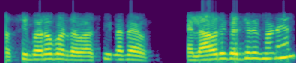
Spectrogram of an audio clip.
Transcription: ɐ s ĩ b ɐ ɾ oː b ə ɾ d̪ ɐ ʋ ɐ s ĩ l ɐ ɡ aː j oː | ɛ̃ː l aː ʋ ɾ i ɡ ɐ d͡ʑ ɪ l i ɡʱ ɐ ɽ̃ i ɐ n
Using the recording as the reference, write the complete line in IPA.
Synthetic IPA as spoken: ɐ s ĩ b ɐ ɾ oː b ə ɾ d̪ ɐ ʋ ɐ s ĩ l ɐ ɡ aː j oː | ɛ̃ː l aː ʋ ɾ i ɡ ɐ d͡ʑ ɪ ɾ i ɡʱ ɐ ɽ̃ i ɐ n

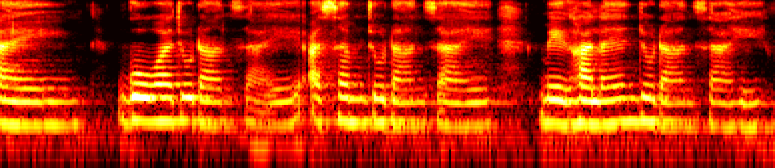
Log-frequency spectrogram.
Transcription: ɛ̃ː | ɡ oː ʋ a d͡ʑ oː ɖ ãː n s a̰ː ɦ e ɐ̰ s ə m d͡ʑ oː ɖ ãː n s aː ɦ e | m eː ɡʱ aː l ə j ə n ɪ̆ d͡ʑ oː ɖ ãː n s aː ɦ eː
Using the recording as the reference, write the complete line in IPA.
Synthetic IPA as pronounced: ɛ̃ː | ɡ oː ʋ a d͡ʑ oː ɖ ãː n s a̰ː ɦ e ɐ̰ s ə m d͡ʑ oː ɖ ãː n s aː ɦ e | m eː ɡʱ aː l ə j ə n ɪ̆ d͡ʑ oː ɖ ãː n s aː ɦ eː

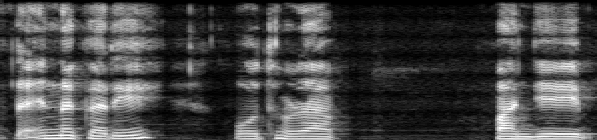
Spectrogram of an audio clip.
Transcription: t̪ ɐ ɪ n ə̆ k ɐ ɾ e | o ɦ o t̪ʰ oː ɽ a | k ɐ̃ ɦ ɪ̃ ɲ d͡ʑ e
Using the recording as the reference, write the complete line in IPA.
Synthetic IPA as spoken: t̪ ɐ ɪ n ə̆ k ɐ ɾ e | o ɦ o t̪ʰ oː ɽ a | p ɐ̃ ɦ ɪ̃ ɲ d͡ʑ e

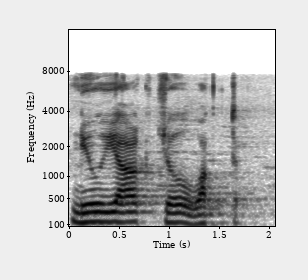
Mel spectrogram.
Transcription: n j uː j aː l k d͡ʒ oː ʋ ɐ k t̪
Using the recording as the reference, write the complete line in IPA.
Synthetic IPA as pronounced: n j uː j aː ɾ k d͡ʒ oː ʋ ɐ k t̪

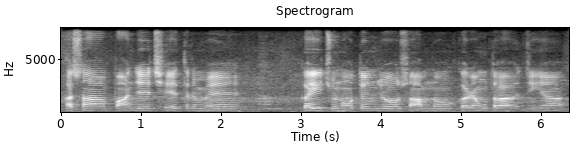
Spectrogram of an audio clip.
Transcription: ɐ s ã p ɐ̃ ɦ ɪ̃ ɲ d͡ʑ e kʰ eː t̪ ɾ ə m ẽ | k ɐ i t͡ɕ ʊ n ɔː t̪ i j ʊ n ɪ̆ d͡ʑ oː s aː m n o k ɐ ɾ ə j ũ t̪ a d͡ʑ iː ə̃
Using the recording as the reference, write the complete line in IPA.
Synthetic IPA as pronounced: ɐ s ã p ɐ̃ ɦ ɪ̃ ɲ d͡ʑ e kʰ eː t̪ ɾ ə m ẽ | k ɐ i t͡ɕ ʊ n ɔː t̪ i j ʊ n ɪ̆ d͡ʑ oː s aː m n o k ɐ ɾ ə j ũ t̪ʰ a d͡ʑ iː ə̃

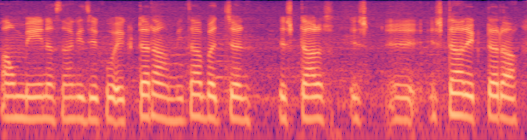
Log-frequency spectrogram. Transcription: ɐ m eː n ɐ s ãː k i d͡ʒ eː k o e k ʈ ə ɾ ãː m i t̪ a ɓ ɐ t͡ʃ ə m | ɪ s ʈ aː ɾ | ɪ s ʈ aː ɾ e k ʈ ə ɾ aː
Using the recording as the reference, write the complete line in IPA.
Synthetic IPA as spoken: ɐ m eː n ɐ s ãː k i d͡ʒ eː k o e k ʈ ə ɾ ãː m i t̪ a b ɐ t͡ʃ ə n | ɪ s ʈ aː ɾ | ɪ s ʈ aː ɾ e k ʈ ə ɾ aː

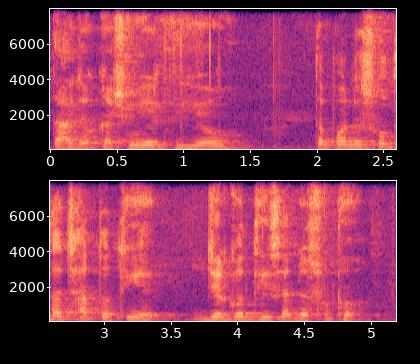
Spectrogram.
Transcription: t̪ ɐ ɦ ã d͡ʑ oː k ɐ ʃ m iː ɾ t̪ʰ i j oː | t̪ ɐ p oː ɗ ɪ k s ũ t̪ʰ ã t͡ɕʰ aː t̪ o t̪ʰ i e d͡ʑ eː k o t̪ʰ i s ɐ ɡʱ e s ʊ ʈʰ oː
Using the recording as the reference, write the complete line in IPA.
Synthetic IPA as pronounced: t̪ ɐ ɦ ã d͡ʑ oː k ɐ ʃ m iː ɾ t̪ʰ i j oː | t̪ ɐ p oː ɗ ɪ s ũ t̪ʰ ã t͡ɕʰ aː t̪ o t̪ʰ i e d͡ʑ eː k o t̪ʰ i s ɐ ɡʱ e s ʊ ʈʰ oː

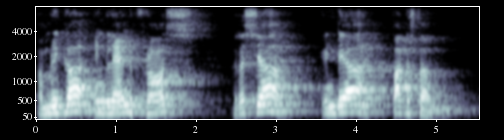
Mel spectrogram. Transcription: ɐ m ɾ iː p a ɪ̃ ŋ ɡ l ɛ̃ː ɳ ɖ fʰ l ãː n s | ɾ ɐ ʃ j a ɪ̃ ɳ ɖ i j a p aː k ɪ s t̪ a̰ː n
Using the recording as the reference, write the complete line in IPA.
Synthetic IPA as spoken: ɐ m ɾ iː k a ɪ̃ ŋ ɡ l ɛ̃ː ɳ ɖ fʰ ɾ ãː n s | ɾ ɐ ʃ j a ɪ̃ ɳ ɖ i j a p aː k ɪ s t̪ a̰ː n

